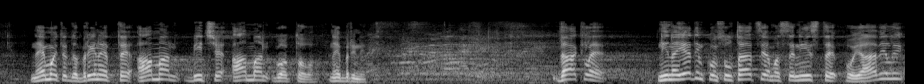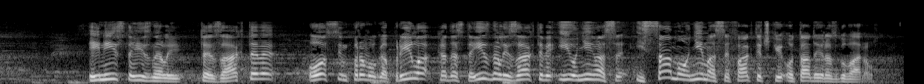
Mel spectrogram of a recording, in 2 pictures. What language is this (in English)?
Serbian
